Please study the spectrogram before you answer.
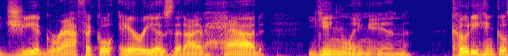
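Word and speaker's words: Yuengling: That tracks with the geographical areas that I've had Yingling in. Cody Hinkle says it's pronounced, Yingling.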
